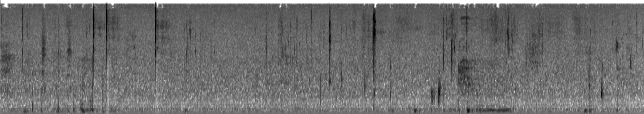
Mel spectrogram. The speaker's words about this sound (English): Excuse me while I get some water here.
